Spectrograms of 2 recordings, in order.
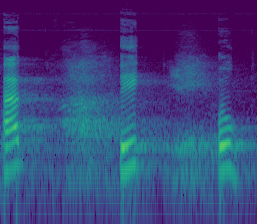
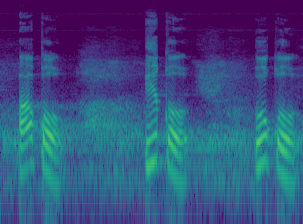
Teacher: کاف کو ہم نے باریک بھی پڑھا، قلقلہ نہیں کیا. قوف کو پر بھی پڑھا اور اس میں قلقلہ بھی ادا ہوا ہے، لہٰذا ان دونوں میں بھی فرق رکھنا ہے.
